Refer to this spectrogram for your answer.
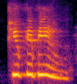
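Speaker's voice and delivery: very high little "pew" shots; playful laser-gun noises. Pretend. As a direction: echo toy gunfire in a high voice. Echoes the imitated gunfire.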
